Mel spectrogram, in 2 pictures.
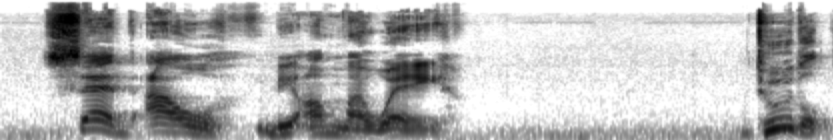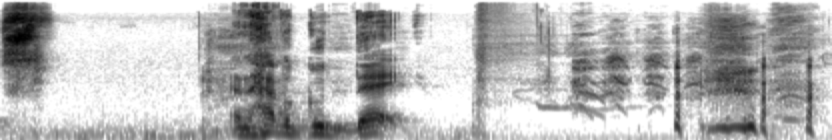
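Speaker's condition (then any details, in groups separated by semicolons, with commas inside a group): No condition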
